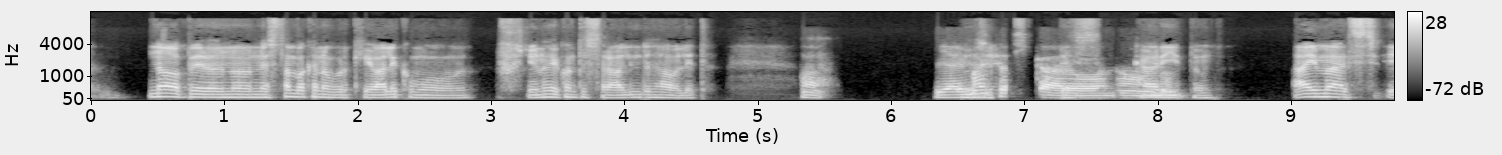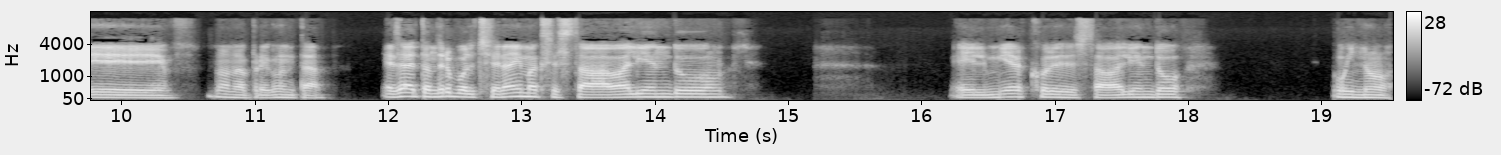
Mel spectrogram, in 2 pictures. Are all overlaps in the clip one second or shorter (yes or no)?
no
